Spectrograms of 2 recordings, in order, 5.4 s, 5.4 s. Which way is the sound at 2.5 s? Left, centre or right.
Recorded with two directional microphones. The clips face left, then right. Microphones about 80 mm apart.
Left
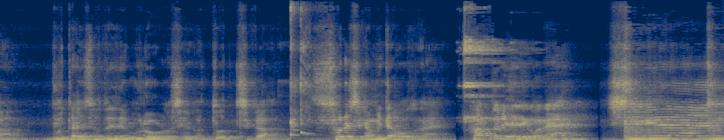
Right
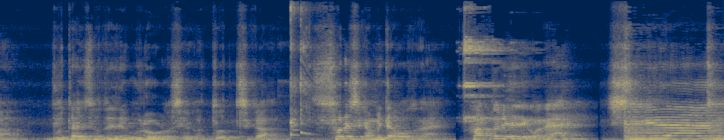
Right.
